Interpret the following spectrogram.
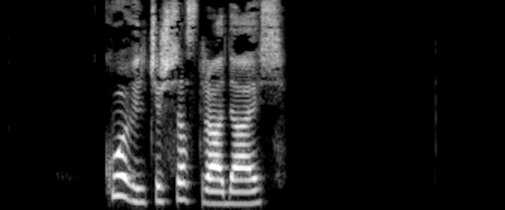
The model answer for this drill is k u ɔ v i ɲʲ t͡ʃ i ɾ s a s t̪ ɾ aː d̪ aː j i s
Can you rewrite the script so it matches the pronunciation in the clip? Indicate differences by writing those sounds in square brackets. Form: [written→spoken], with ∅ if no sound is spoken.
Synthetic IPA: k u ɔ v i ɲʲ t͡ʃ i ɾ s a s t̪ ɾ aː d̪ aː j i s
